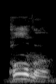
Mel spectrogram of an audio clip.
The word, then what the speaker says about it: Polvo: Polvo, yeah.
